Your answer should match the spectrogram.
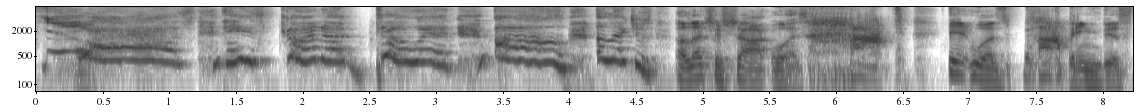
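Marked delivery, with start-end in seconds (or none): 0.0-4.7 much higher, slow cheering yell; crowd shouting. Retold or imitated. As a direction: yell it like the crowd urging him on. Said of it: "they're like".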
